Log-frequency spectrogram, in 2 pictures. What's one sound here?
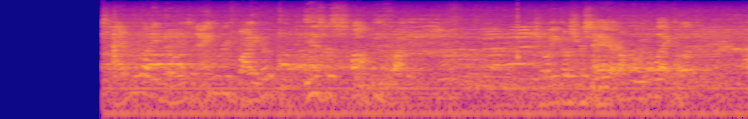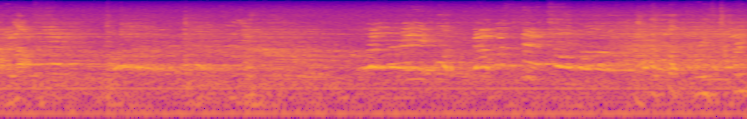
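A crowd cheers and shouts, heard through a television speaker.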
